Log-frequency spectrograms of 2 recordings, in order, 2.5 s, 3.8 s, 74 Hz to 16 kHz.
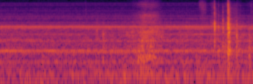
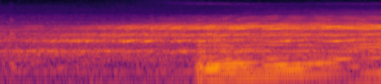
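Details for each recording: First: Late-1990s Seagate Barracuda 7200 RPM SCSI server hard drive running normally: loud, steady high-pitched whine from the spinning platters with a few quick head-seek clicks. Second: Late-1990s Seagate Barracuda 7200 RPM SCSI server hard drive on a table: spin-up whine rising to a steady pitch with a wavering buzz on top; severe spindle vibration making the drive skate across the table.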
